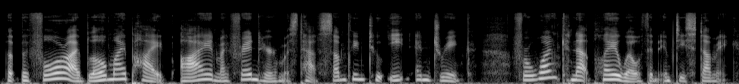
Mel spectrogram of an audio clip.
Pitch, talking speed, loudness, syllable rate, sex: 190 Hz, 220 wpm, -19 LUFS, 5.4 syllables/s, female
